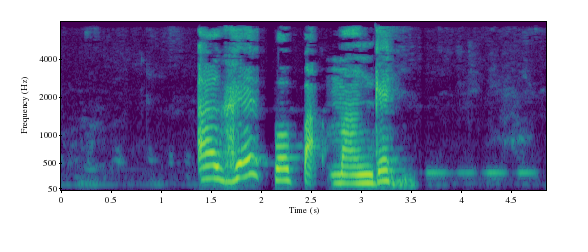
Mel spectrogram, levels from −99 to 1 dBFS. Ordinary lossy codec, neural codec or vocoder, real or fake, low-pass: AAC, 32 kbps; none; real; 7.2 kHz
